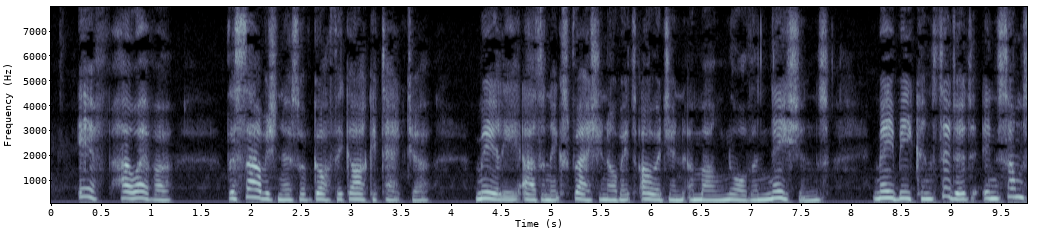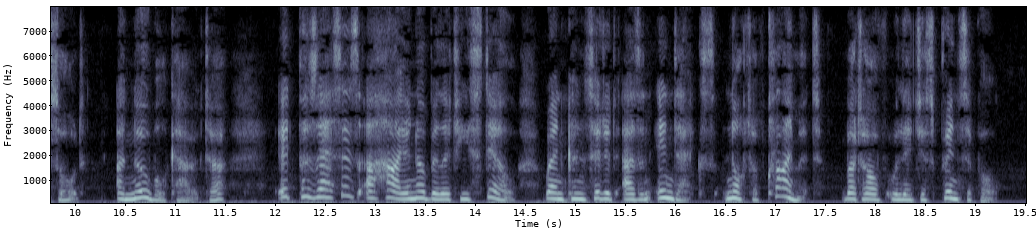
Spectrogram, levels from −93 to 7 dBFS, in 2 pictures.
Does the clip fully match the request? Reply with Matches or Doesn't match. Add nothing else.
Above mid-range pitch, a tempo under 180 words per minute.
Matches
